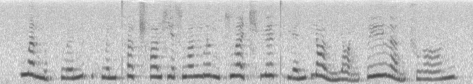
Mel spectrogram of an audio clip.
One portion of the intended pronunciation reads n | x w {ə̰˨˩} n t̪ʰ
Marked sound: incorrect: ə˧˥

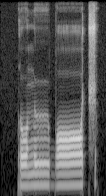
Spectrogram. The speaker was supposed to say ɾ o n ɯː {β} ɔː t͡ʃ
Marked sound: incorrect: b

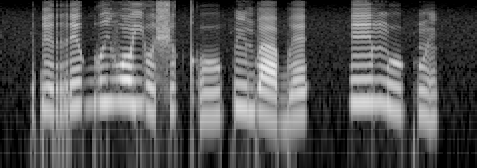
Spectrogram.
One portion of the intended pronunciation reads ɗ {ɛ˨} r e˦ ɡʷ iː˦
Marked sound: incorrect: ɪ˨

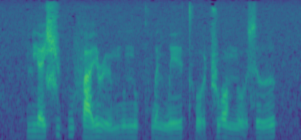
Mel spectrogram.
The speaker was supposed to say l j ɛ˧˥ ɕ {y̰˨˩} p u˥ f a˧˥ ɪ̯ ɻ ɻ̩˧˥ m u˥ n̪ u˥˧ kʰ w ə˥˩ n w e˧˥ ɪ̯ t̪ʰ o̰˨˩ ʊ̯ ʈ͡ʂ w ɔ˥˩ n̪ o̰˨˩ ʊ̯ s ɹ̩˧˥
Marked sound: incorrect: y˥˩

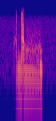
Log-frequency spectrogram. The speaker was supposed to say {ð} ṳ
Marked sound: incorrect: d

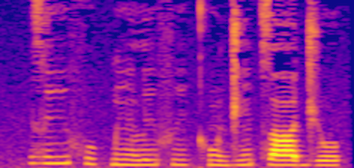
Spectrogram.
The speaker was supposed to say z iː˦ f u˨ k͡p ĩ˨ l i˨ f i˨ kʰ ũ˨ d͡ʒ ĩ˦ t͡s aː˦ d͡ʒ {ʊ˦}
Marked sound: correct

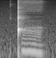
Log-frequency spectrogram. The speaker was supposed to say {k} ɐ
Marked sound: incorrect: ǃ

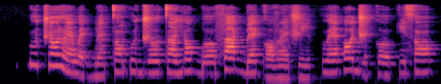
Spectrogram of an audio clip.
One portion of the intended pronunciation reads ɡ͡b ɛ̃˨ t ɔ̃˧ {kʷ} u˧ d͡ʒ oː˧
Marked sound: incorrect: p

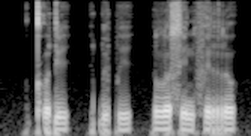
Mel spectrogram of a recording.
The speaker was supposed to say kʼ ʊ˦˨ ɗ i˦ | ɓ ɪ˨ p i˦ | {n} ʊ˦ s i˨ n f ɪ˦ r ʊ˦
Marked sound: incorrect: l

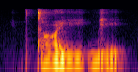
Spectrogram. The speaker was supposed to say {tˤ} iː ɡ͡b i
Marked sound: correct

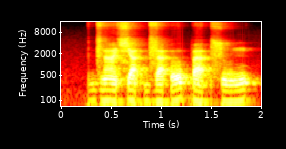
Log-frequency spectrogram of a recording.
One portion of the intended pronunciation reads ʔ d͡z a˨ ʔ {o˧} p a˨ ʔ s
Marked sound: incorrect: o˦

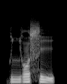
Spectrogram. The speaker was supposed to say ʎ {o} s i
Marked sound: incorrect: ɔ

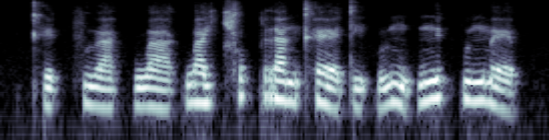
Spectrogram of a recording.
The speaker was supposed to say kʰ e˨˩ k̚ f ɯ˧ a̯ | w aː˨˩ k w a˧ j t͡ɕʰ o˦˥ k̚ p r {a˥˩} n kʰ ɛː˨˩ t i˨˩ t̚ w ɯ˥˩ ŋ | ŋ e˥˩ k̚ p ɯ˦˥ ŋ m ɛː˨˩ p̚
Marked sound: incorrect: a˧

